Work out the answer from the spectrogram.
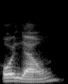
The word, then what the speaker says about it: Olhão: It will be very difficult to you to pronounce the name. It's called Olhão.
